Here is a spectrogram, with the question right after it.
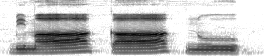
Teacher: کا میں الف مدہ ہے، نو میں بھی واو مدہ ہے، حروف مدہ موجود ہیں، لہٰذا ان کو دراز کیا جائے گا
